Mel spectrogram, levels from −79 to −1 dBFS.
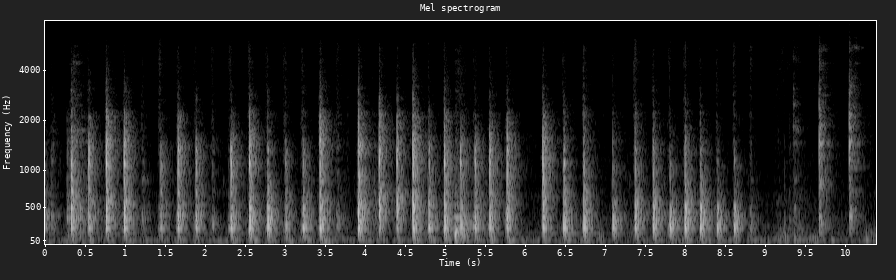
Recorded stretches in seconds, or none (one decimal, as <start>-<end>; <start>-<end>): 0.0-10.4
